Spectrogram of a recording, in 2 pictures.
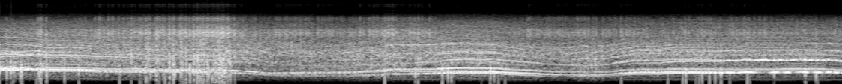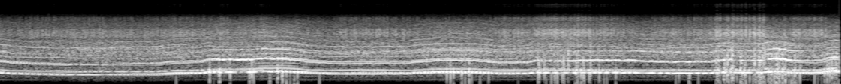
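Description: FPV quadcopter's electric motors and propellers whining, heard from the onboard camera. The pitch wavers up and down with the throttle, climbs near the end, and is broken by short crackles.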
